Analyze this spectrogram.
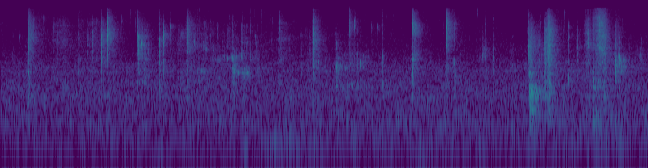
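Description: Faint, irregular soft splats and small clicks as thick soap batter at trace pours from a plastic bucket into a lined mould, with a few louder ones near the end.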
